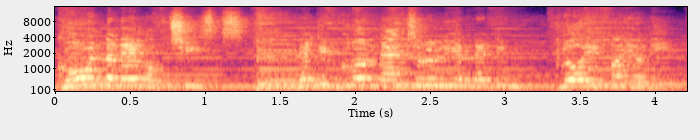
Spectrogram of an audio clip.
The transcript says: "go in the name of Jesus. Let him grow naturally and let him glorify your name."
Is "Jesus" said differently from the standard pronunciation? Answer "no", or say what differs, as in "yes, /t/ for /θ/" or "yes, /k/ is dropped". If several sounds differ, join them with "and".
yes, /tʃ/ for /dʒ/ and /s/ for /z/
